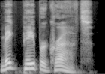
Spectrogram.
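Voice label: "make paper crafts", English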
